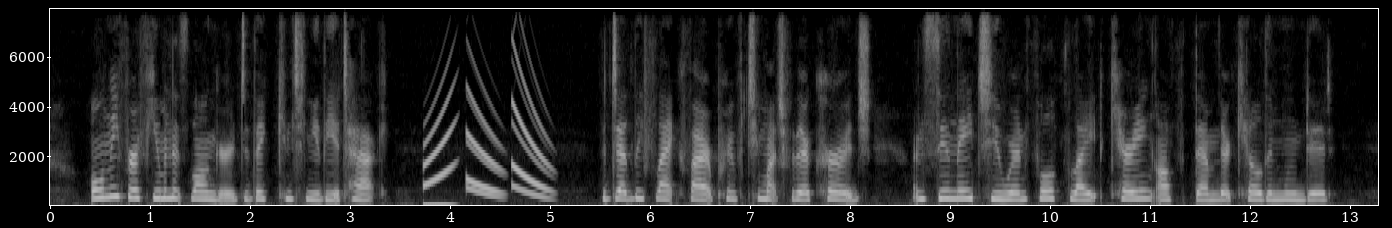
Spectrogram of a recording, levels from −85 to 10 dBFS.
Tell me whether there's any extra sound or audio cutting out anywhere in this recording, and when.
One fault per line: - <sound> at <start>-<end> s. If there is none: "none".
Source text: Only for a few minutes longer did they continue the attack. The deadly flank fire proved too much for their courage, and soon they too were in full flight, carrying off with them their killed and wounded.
- chirp at 3.7-5.1 s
